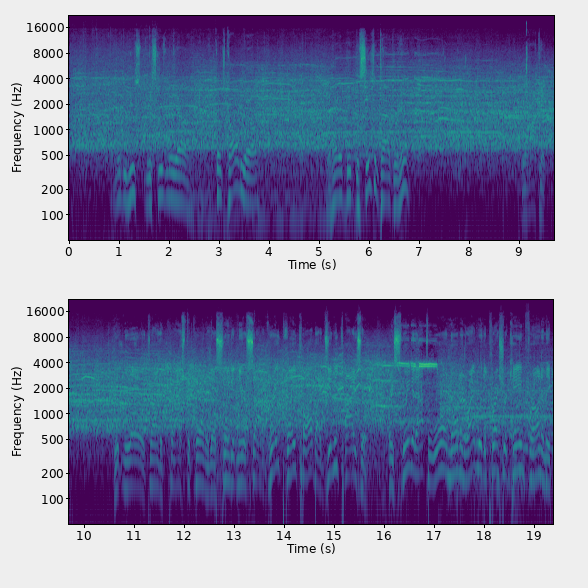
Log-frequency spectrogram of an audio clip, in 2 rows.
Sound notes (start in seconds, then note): 7.2 crowd noise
